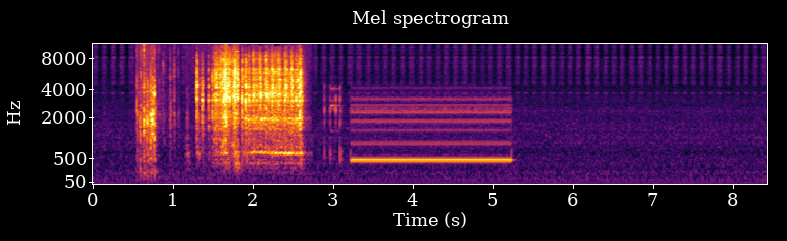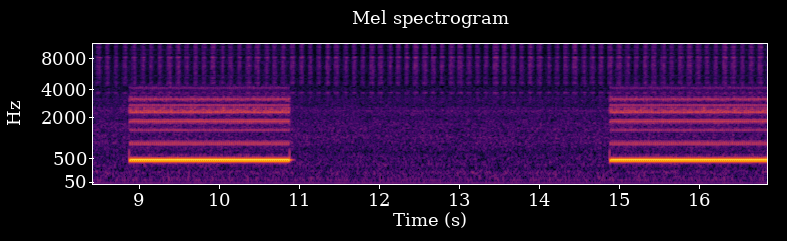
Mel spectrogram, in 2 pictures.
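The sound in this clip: After a short burst of clattering and rustling, a telephone rings three times, each steady tonal ring lasting about two seconds with long quiet gaps between, heard alone without voices.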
